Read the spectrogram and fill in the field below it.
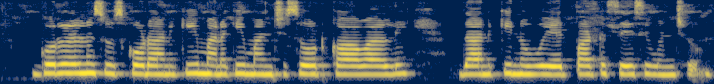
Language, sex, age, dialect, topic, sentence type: Telugu, male, 25-30, Telangana, agriculture, statement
